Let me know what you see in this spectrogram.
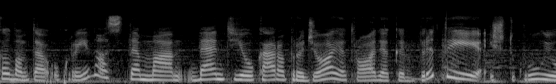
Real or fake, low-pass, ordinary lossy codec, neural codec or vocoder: real; 9.9 kHz; AAC, 48 kbps; none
